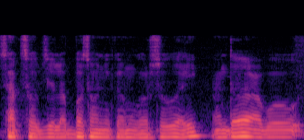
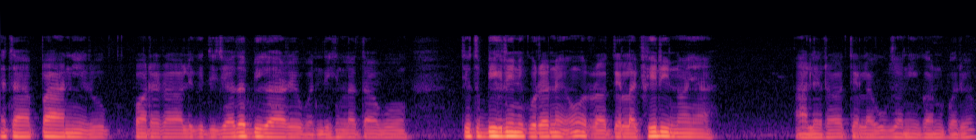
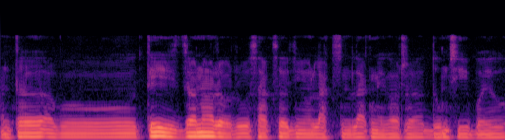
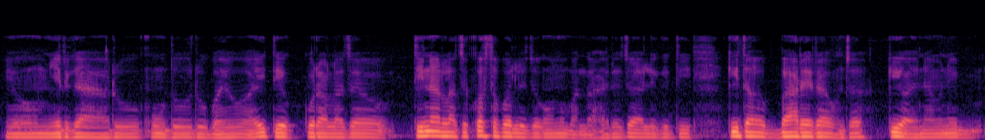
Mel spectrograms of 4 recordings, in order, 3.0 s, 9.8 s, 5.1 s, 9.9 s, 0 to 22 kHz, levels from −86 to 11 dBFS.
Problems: background sounds at intervals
